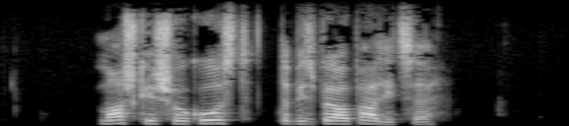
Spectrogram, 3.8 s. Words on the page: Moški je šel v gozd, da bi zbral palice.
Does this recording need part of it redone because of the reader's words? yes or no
no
